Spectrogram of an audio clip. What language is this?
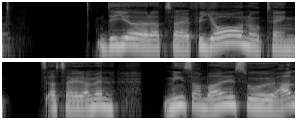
Swedish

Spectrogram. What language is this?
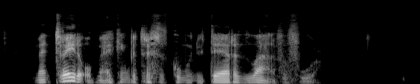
Dutch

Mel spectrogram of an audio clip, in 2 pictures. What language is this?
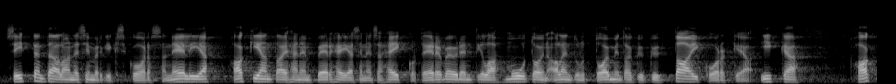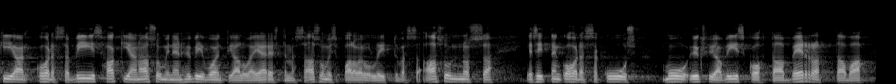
Finnish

